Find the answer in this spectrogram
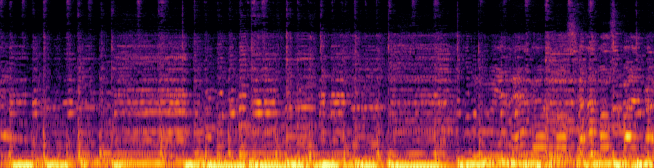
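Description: A live Mexican regional band with accordion, guitars, bass and drums playing a song with a strong, steady bass beat.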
